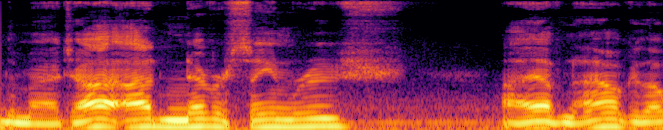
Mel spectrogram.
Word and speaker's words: Rush: They called him Roosh. Roosh. Even though it's spelled Rush. But it's Roosh.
